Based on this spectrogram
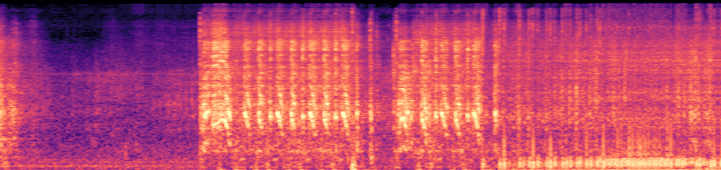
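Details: Aprilia Mille R V-twin at first startup: fast light metallic ticking and knocking over the uneven twin beat, source unknown.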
